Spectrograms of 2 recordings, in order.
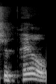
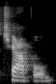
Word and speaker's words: Chappelle: And he watches his new teacher, I thought it was Chappelle, like the Chappelles in our community, but she says Chapel, but it's spelled like Chappelle.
